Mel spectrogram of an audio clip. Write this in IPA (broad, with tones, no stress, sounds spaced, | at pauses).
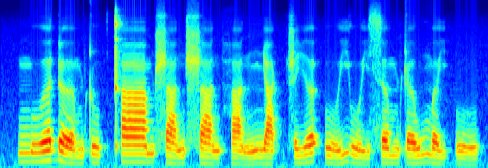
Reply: m u˧˥ ə̯ ɗ əː˨˩˨ m ʈ u˨˩ k̚ t̪ʰ aː˧ m ʂ a˨˩˦ n ʂ a˨˩ n h a˨˩˨ n ɲ a˨˩ k̚ ʂ i˧˥ ə̯ ʔ u˨˩˦ j u˨˩˨ j s ə˧ m ʈ ə˧˥ w m ə˨˩ j ʔ u˨˩˨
